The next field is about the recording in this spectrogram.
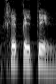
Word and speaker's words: GPT: ¿Por qué querías hablar del chat GTP este? GPT, yo siempre lo digo mal.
